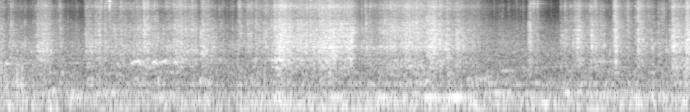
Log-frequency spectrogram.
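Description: Thin polythene sheet rustling and crinkling as hands roll and wrap a soft biscuit-dough swiss roll inside it.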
